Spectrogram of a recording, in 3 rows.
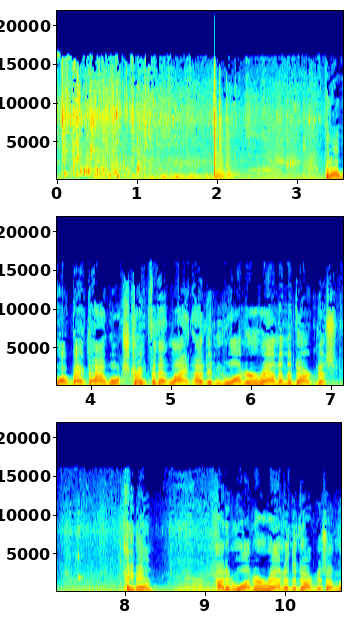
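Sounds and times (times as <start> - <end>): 
water pouring into a container: 0.0 - 2.0
speech: 3.4 - 7.2, 8.0 - 8.4, 9.1 - 10.6.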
